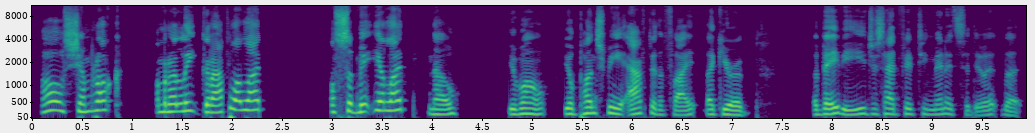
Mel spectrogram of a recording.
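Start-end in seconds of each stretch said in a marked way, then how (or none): 0.1-3.7 high, hammed-up Irish brag; mocking the fighter's trash talk in a hammed-up Irish accent; mock Irish boast. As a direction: puff up like a cocky Irish grappler.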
